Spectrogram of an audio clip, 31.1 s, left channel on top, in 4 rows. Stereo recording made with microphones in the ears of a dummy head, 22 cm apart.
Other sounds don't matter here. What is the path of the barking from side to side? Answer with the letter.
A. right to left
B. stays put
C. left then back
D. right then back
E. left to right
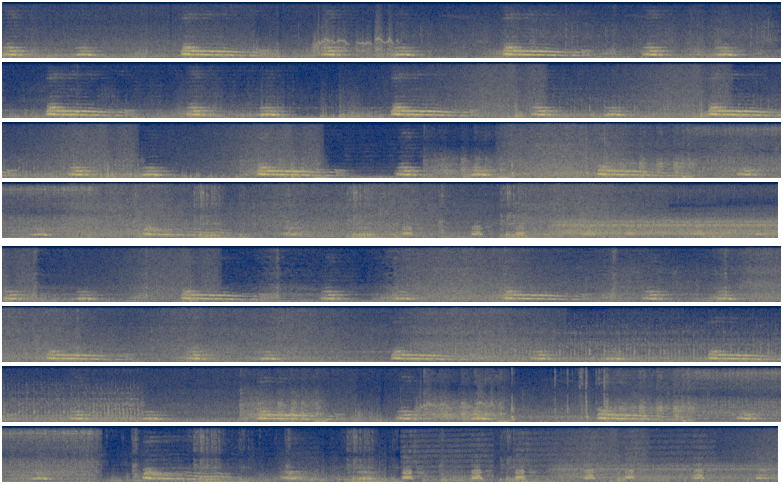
E.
